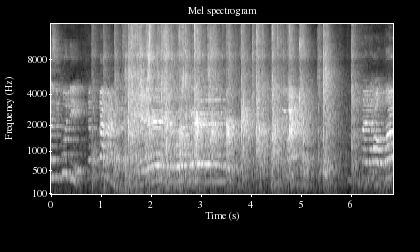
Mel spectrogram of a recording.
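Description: A high school class bursts into steady group clapping for a few seconds, dense and close, with a teacher's voice heard briefly at the start and end.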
